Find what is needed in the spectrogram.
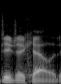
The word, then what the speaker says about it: Khaled: Khaled? – DJ Khaled, yeah.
